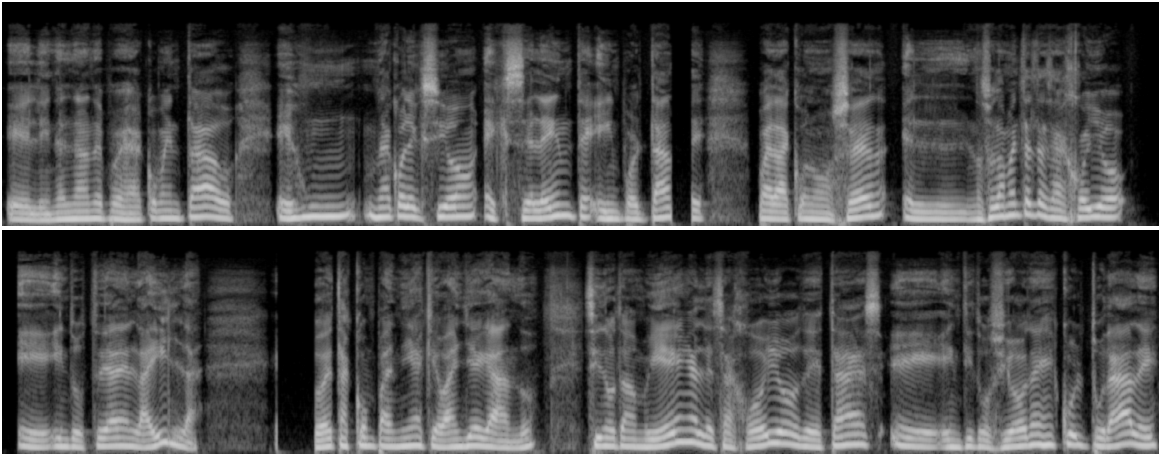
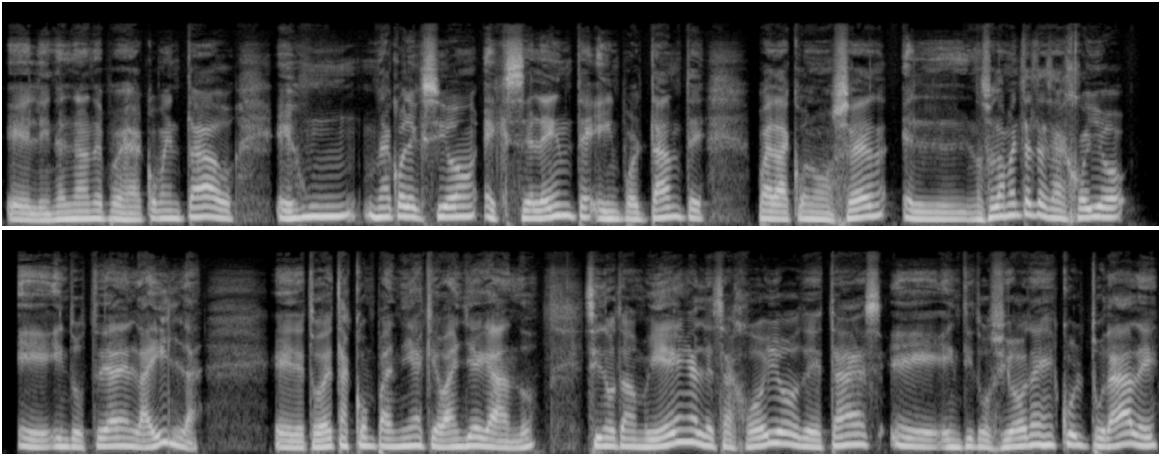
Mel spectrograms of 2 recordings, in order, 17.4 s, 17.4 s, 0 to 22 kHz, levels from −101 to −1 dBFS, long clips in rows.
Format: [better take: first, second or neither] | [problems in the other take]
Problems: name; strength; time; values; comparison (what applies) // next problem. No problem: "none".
second | audio cutting out; at 5 s and at 11 s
